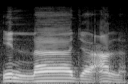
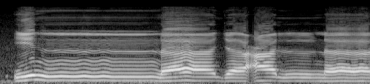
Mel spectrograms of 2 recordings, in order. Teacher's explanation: Cara membacanya adalah kita menahan suara n-nya 2 harakat. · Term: gunnah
